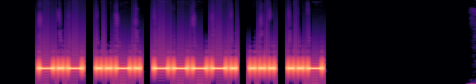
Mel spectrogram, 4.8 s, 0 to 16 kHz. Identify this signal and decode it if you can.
Morse code, heard as a keyed tone, about 33 wpm, 700 Hz. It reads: KF9SU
